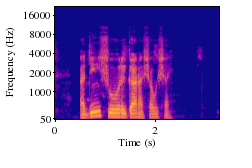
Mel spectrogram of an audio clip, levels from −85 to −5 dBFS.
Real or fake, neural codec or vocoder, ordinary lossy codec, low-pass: real; none; AAC, 64 kbps; 10.8 kHz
